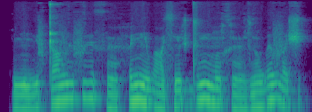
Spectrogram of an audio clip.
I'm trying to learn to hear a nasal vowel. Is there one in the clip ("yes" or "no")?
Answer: yes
